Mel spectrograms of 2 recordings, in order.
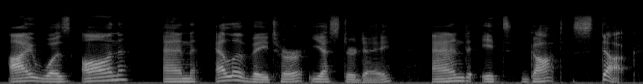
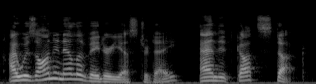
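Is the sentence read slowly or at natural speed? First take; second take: slow; natural. First: The sentence is read slowly, word by word. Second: The sentence is read smoothly with the words joined. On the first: "I'll read it slowly" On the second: "if I want to speak this naturally, I want to put these sounds together"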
